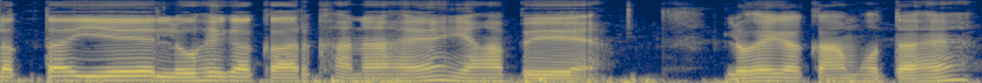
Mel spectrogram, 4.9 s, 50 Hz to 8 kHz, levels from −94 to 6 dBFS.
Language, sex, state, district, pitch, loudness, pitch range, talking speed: Hindi, male, West Bengal, Alipurduar, 125 Hz, -15 LUFS, 115-140 Hz, 170 wpm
